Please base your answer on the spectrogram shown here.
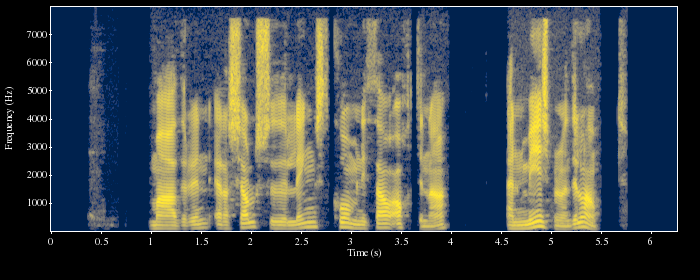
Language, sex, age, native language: Icelandic, male, 20-29, Icelandic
